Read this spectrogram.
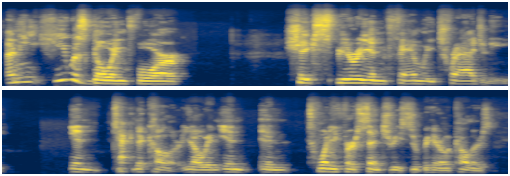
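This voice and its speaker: A man in a casual roundtable discussion, laying out his points as a podcast panelist in deliberate, repeated phrases. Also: medium pitch, animated, a bit bright. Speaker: podcast panelist reviewing films.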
